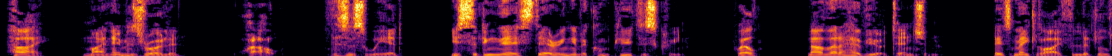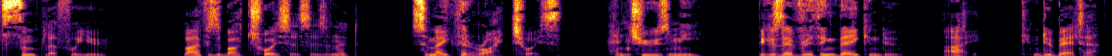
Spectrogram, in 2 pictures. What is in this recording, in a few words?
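ENSA AccEn, South African English; GoLocalise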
